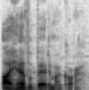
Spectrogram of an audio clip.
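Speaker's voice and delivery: low, hushed mock British haughtiness; put-on superiority, very soft and low; very arrogant. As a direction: play the arrogant Rolls driver, quiet and deep. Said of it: "like, very arrogantly".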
